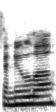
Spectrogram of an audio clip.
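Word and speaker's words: Fionnula: this guest star is i'm assuming her first name is pronounced fanula flanagan but i could be wrong she just commands every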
